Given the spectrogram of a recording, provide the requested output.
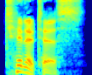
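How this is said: The word is said the British way. This is how British speakers and health professionals say it. "The British and healthcare professional pronunciation tends to sound like"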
